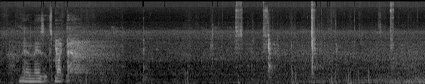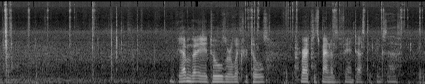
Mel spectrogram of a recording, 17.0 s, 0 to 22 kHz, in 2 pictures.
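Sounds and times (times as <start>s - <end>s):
ratchet spanner clicking: 4.7s - 5.5s, 7.7s - 11.3s, 13.3s - 17.0s.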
